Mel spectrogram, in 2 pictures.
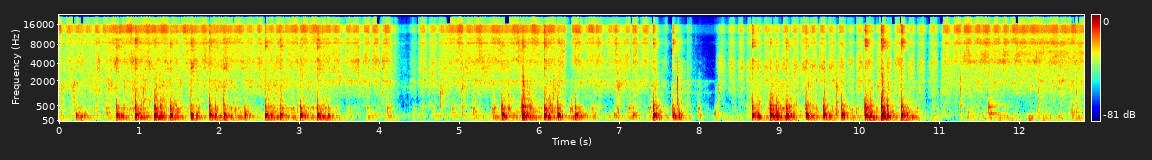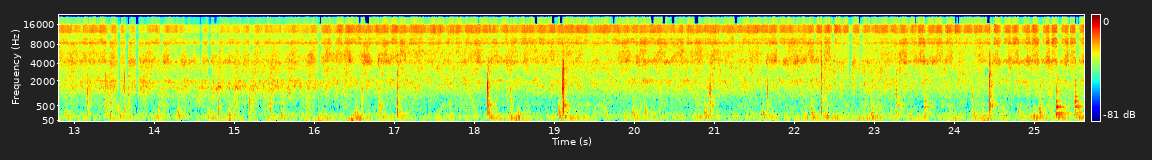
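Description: Hand sanding of a powder-coated surface on a custom e-bike hub part, a steady close scratchy rubbing that runs for the whole stretch, with brief pauses early on.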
